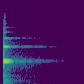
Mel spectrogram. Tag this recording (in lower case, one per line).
musical instrument
music
keyboard (musical)
piano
